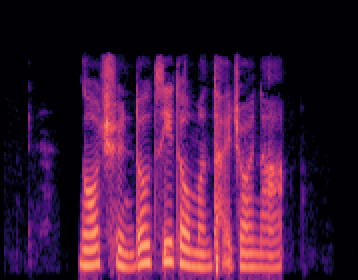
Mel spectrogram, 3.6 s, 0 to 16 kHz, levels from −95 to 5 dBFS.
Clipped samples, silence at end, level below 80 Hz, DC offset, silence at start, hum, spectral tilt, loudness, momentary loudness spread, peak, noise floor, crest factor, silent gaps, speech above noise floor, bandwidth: under 0.1%; 0.75 s; -60 dBFS; under 0.1%; 0.8 s; none; -5 dB/octave; -18 LUFS; 8 LU; -2 dBFS; -77 dBFS; 18 dB; none; 60 dB; 8 kHz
